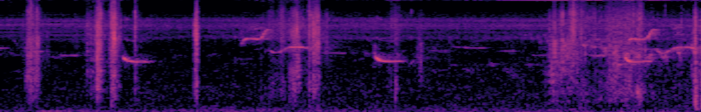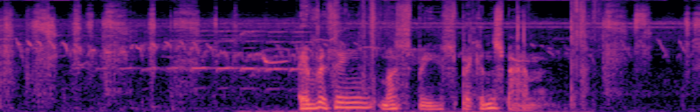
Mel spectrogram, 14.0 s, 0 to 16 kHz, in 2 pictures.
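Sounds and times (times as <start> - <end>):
whistled bird notes: 5.8 - 14.0.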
